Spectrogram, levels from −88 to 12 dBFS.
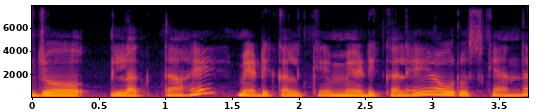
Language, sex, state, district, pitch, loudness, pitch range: Hindi, female, Punjab, Kapurthala, 205 Hz, -14 LUFS, 195-225 Hz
